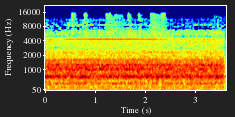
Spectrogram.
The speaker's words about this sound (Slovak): Ešte na chvíľočku sa vráťme späť k práčke. Ja som vám spomínal, že moja práčka má 95 decibelov. Momentálne, ja mám aj takú názornú ukážku.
